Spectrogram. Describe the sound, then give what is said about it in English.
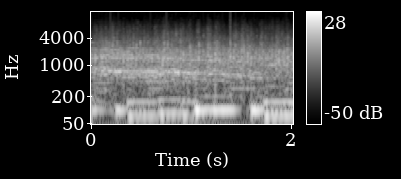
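An audience at a political gathering applauds with dense, continuous clapping at moderate loudness from start to finish. “And by your applause, how many Republicans do we have here today?”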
